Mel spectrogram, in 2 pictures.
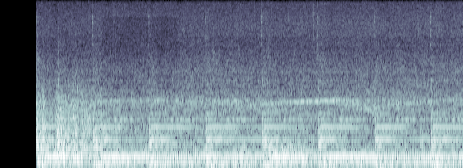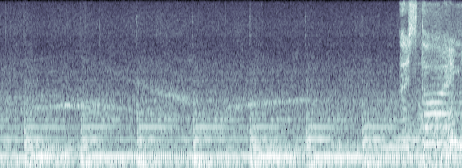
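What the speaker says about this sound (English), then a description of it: "A storm is coming." A thunderstorm with steady heavy rain pours continuously, a low rumble of thunder rolling underneath, ending with a sharp sudden crack.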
